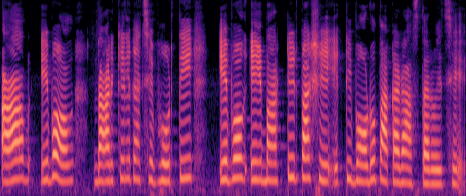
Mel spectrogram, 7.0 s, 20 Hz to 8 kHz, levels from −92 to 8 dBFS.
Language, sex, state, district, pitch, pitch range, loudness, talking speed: Bengali, female, West Bengal, Malda, 265 Hz, 250-290 Hz, -17 LUFS, 120 wpm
